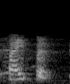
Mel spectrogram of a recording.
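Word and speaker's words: Peyer: It's P-E-Y-E-R. P-E-Y-E-R. Yeah, paper. You pronounce it paper. Like in paper in English.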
